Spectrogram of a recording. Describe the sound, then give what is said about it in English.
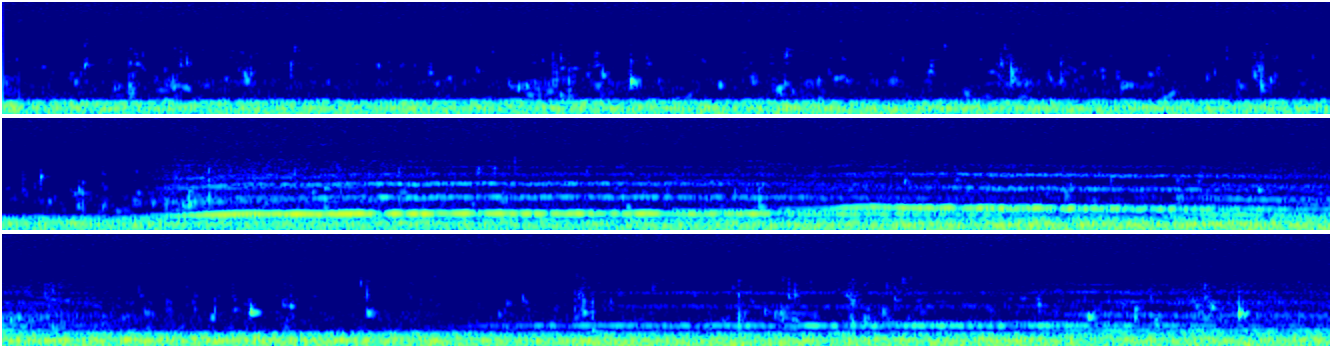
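Long, drawn-out whale calls rise and glide over a constant deep underwater rumble, some tones sliding in pitch and overlapping, followed by a second set of sustained moaning notes. “What do you imagine their songs could mean?”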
